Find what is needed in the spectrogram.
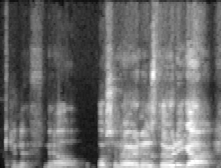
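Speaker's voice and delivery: usual speaking voice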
